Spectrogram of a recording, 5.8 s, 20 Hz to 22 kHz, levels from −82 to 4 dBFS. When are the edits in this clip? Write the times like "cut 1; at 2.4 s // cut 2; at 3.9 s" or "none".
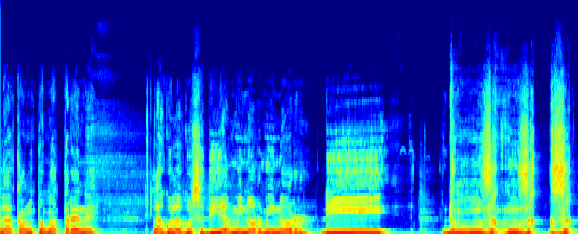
none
